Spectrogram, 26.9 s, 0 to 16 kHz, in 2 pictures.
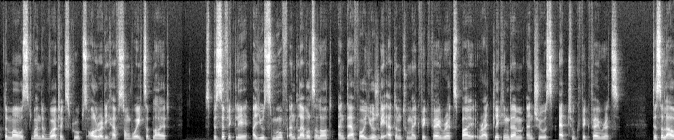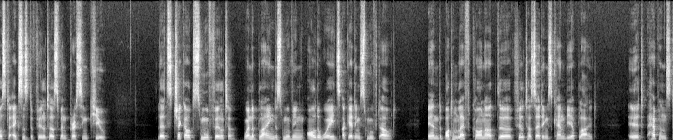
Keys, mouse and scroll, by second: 0.4-16.2 drag, 17.6 q, 19.5 q, 22.0 click, 23.3-25.0 drag, 25.4-26.9 drag.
